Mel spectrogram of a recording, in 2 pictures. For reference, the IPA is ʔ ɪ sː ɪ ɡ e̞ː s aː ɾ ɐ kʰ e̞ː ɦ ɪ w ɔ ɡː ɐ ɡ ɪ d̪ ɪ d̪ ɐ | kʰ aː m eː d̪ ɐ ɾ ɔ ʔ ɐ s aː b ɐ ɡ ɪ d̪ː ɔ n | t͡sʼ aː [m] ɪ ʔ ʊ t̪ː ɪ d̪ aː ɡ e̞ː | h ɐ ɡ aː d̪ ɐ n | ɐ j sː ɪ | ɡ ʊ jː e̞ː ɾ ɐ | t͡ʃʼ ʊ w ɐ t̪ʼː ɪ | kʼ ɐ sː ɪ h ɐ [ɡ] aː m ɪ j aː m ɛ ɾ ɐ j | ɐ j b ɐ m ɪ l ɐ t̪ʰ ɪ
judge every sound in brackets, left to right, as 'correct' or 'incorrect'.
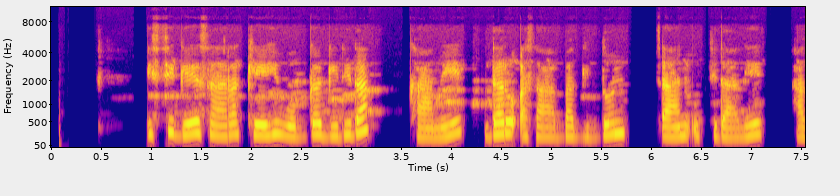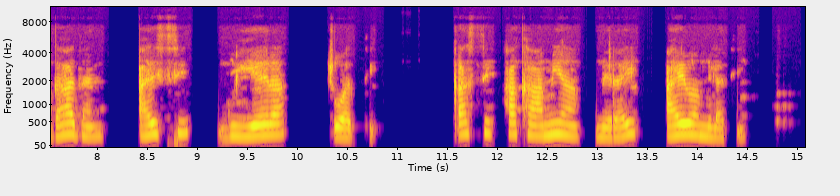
incorrect, incorrect

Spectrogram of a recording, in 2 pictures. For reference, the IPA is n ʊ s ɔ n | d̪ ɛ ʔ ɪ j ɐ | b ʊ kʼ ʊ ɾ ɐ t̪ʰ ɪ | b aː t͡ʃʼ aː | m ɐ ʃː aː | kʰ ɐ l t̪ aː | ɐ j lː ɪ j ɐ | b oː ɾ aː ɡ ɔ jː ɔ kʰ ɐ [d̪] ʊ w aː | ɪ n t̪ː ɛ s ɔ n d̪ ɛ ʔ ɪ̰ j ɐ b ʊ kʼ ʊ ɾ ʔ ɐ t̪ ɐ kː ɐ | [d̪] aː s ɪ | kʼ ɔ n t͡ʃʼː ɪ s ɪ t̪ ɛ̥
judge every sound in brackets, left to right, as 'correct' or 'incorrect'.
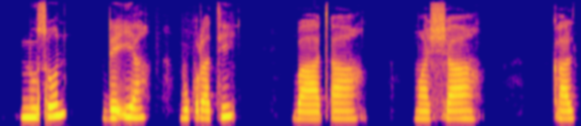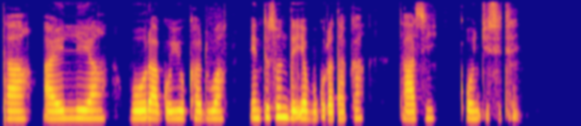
correct, incorrect

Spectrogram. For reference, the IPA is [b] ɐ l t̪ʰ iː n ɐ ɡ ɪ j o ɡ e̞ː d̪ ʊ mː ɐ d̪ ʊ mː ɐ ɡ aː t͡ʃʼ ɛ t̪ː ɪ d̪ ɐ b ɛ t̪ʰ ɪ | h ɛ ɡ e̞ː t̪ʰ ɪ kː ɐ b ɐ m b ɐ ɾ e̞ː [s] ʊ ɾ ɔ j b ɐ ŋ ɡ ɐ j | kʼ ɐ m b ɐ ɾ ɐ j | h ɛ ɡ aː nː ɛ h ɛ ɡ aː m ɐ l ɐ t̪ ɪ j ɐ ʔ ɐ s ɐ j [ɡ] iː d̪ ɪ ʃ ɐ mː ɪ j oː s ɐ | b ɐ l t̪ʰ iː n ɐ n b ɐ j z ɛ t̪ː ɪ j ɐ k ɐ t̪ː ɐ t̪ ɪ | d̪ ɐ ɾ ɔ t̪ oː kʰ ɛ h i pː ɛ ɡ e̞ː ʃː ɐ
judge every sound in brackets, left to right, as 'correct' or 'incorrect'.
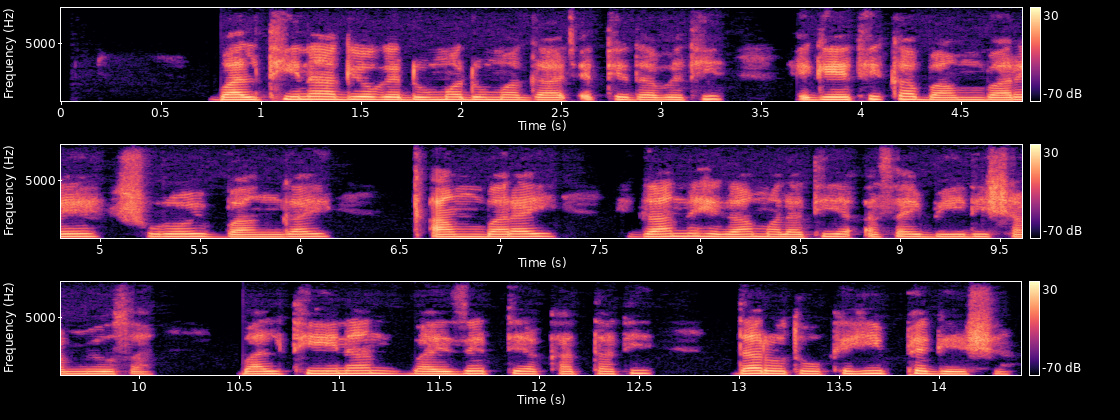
correct, incorrect, incorrect

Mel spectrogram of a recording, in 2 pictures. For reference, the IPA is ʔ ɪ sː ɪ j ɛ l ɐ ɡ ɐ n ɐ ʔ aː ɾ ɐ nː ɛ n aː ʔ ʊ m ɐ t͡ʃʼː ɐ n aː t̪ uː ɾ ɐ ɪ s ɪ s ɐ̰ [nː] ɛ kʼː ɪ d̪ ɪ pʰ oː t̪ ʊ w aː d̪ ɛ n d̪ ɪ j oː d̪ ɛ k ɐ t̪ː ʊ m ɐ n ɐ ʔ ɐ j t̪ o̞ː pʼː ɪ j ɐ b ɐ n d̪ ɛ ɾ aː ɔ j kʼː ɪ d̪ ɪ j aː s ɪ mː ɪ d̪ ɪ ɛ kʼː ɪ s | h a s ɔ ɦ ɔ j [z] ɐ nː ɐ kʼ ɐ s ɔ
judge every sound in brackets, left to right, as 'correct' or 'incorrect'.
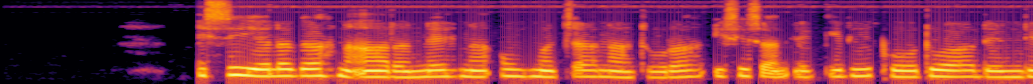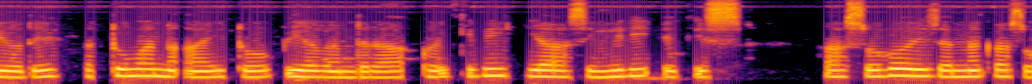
incorrect, correct

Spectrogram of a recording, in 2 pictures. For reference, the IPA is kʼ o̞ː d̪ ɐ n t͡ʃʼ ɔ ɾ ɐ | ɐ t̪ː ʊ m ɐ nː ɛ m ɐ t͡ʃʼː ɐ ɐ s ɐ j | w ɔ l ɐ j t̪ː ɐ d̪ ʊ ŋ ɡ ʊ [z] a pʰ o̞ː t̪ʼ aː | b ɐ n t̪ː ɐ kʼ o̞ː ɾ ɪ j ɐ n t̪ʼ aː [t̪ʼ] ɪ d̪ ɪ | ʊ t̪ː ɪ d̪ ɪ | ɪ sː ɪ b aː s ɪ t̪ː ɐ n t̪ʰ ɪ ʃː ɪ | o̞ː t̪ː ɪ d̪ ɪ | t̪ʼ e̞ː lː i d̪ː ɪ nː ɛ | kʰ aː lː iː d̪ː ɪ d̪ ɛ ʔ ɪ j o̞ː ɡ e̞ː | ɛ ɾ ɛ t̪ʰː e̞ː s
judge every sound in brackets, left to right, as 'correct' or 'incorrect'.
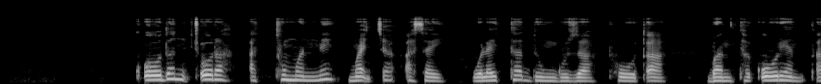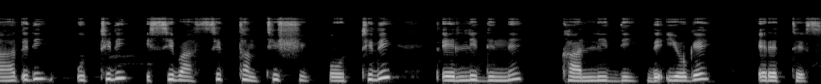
correct, correct

